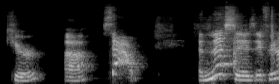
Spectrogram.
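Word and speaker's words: Curaçao: us on Curacao so Curacao as you can see it spelled Curacao pronounced cure so and this is if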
